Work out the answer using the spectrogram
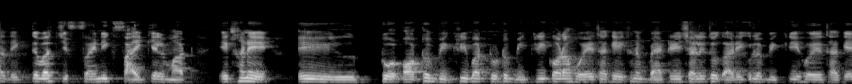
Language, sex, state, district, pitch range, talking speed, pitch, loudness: Bengali, male, West Bengal, Kolkata, 115-135 Hz, 160 wpm, 125 Hz, -20 LUFS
